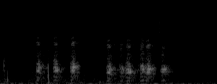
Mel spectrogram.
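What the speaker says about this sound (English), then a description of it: "Got a chicken coop right here." Minecraft chickens in a coop give a quick run of soft, close clucks in two short bursts, alone without talk.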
